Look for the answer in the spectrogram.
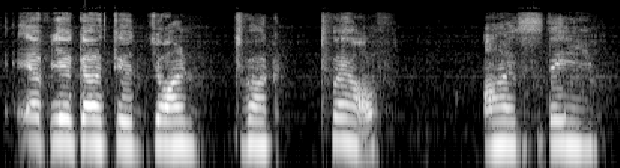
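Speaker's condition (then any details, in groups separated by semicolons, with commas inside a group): Cerebral palsy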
